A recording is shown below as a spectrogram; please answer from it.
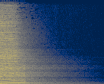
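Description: A blues-rock band's last chord ringing out, with notes sliding down in pitch in the first half second, then dying away within about a second.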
